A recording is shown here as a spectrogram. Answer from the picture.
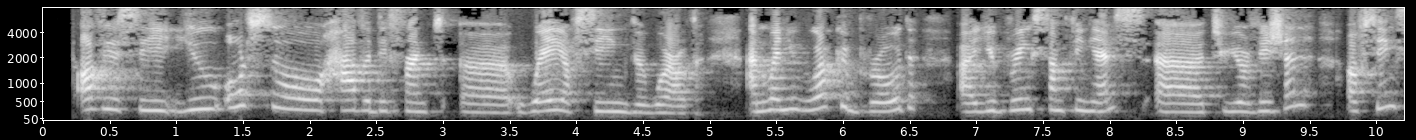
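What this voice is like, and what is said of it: French accent. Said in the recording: “I'm French, in case you didn't guess from the accent”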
